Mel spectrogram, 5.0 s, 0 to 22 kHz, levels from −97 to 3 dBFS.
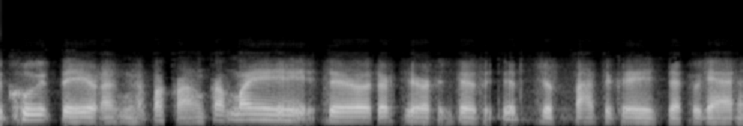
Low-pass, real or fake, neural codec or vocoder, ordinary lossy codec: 7.2 kHz; fake; codec, 16 kHz, 0.5 kbps, FunCodec, trained on LibriTTS, 25 frames a second; AAC, 32 kbps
